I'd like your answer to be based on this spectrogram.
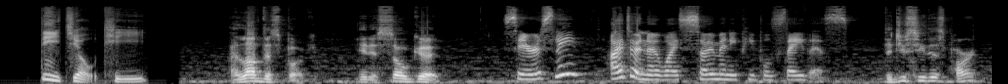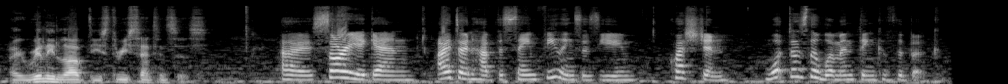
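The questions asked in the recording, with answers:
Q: what does the woman think of the book?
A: She doesn't think it is good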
